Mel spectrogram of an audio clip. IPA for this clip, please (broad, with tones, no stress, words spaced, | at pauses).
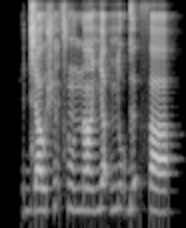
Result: d͡ʑa˨ʊ̯ʃĩ˦˨sʰũ˨ nã˨ɲa̰˦˨ɪ̯ɲo̰˦˨ʊ̯ɡɛ˦ʔ θä˨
